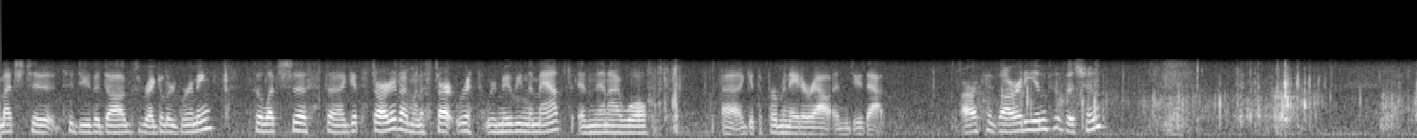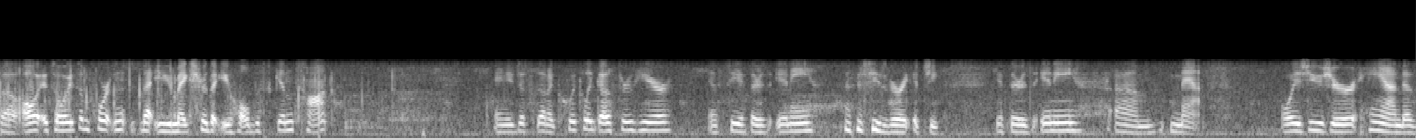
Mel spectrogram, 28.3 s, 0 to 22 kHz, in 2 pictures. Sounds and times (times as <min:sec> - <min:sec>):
Speech: 0:00.0 - 0:06.6, 0:07.2 - 0:08.9, 0:09.6 - 0:11.1, 0:14.2 - 0:17.5, 0:19.1 - 0:23.6, 0:24.2 - 0:26.2, 0:27.0 - 0:28.3.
